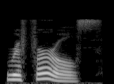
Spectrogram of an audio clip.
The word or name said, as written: referrals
